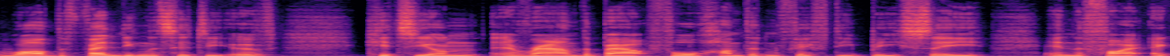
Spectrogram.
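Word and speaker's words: Kition: name comes from the ancient Greek city of City on uh sorry Kitty on I should say I think you pronounced that which was located on the site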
